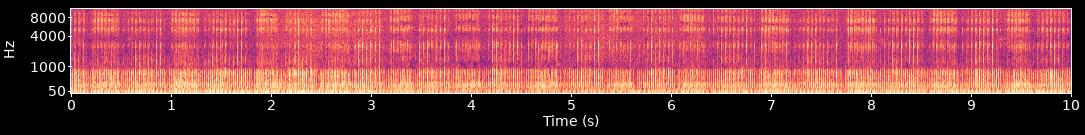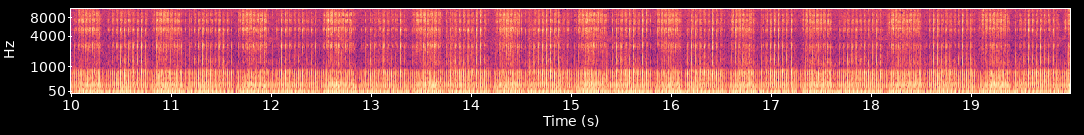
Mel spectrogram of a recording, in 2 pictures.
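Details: Cat purring and snoring without a break for twenty seconds: a low, buzzing rumble made of quick regular pulses, the volume unchanging from start to finish, with nothing else audible.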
